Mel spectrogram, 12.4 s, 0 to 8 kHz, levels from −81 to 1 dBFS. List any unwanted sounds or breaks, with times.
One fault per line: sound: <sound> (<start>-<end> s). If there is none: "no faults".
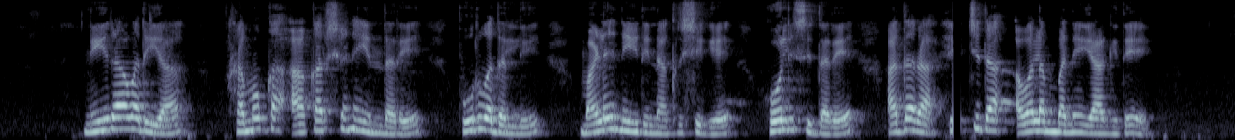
sound: dropout (9.5-9.6 s)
